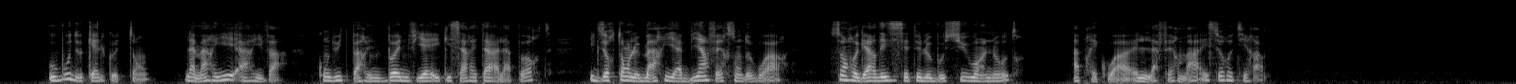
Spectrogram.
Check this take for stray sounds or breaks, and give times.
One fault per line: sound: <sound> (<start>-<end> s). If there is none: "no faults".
no faults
